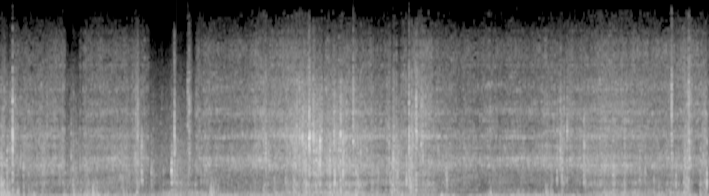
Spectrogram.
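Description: Wind buffeting the camera microphone and mountain bike tyres rolling over a dusty dirt trail at speed, with frequent short rattles and knocks from the bike over bumps.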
